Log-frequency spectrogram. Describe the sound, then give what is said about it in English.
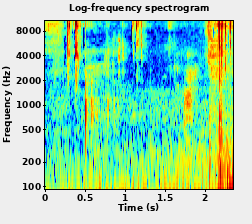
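Someone chewing and biting into food, producing a few soft, crunchy mouth sounds that stay faint and low throughout, with a slightly louder crunch near the end. “Sorry, I'm like making noises now with what I'm eating.”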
